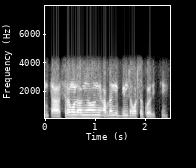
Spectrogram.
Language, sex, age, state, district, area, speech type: Bengali, male, 18-30, West Bengal, North 24 Parganas, urban, conversation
